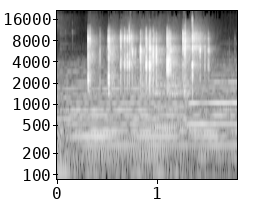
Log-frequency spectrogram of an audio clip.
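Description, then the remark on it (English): A percentage die (D100) is rolled, clattering and tumbling across a hard surface in a quick run of sharp, bright clicks, slowing briefly before one last knock as it settles. No one speaks. “I am going to roll a percentage dice, D100.”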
